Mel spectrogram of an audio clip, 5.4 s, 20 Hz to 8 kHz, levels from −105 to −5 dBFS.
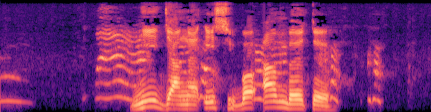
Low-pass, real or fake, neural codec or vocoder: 7.2 kHz; real; none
